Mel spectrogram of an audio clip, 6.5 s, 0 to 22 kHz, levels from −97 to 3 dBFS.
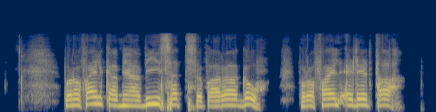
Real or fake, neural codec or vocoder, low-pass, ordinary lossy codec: real; none; 7.2 kHz; MP3, 64 kbps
